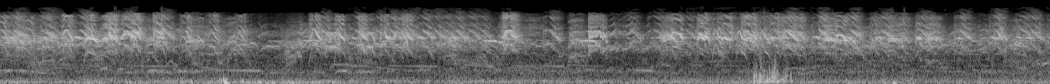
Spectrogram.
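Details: Rose-ringed parakeets calling to stimulate singing and mating in others: continuous rasping, high-pitched squawks and chirps run together as busy chatter. Two brief low thumps sound near two and seven and a half seconds.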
